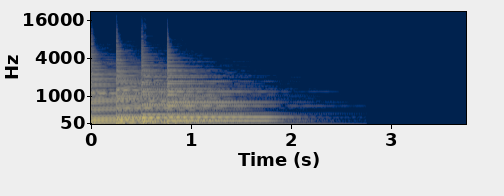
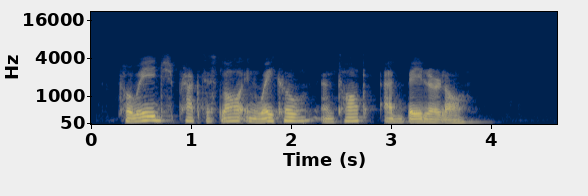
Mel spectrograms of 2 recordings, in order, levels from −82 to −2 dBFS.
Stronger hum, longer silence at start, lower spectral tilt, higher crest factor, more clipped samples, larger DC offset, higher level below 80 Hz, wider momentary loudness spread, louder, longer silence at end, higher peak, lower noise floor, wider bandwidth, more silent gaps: neither; second, 0 s vs 0.3 s; second, -7 dB/octave vs -11.5 dB/octave; about the same, 18 dB vs 18 dB; neither; neither; about the same, -42 dBFS vs -46 dBFS; first, 13 LU vs 9 LU; second, -28 LUFS vs -25 LUFS; first, 1.75 s vs 0.8 s; second, -12 dBFS vs -8 dBFS; first, under -90 dBFS vs -76 dBFS; first, 14 kHz vs 4.4 kHz; neither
